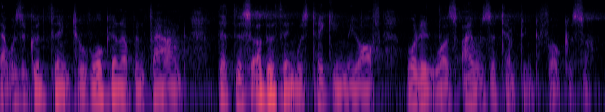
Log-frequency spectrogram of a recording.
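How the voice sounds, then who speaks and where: A man's very fast, somewhat breathy speech with fairly even intonation. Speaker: co-teacher. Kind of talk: workshop teaching.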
